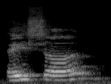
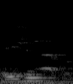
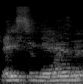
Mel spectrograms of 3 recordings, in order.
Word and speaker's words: ASEAN: But yeah, ASEAN or ASEAN is the Association of Southeastern Asian Nations. That's the one with Malaysia and Sumatra and Vietnam and Cambodia. Asian? Huh? Asian? Technically not how it's pronounced.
